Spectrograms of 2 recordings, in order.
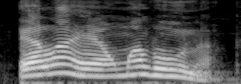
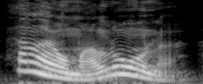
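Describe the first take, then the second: First: It is said with statement intonation. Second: It is said with question intonation. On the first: It asserts that she is a student. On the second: It asks whether she is a student.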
